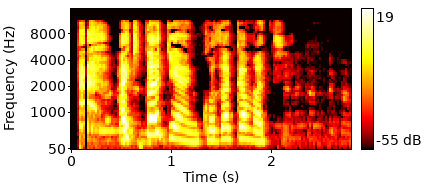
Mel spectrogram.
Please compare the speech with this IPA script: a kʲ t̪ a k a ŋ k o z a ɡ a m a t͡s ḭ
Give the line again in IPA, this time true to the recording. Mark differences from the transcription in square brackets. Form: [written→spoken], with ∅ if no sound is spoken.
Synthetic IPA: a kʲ t̪ a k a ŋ k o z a [ɡ→k] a m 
